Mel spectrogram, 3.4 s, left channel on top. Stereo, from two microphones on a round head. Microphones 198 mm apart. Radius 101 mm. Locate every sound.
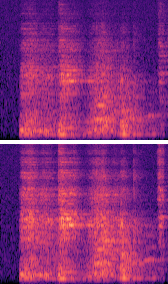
0.4 s a drawer: 55° right (ahead or behind), 3 m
